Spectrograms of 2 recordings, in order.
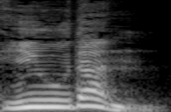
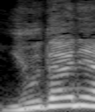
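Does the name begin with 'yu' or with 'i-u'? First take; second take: i-u; yu. First: The name begins with separate 'i' and 'u'. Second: The name begins with a single 'yu' sound. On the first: The speaker calls it right. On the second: The speaker calls it wrong.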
